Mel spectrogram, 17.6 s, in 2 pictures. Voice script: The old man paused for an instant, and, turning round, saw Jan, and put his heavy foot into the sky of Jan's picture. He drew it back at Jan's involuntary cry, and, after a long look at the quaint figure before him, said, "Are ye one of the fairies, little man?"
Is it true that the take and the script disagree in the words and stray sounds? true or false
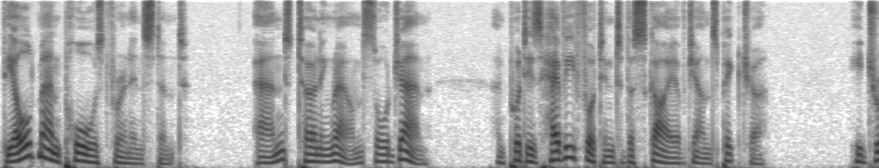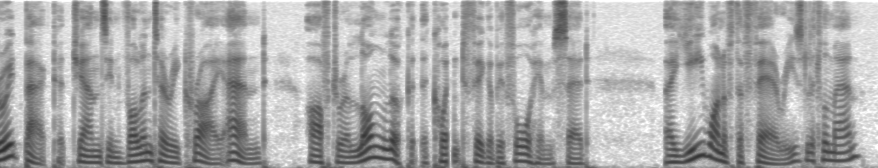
true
